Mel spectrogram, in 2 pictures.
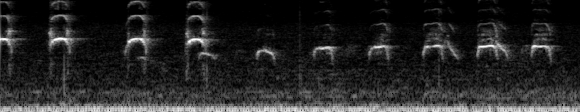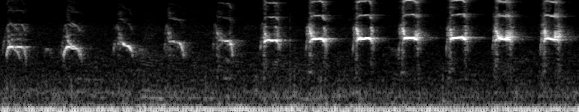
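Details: Week-old Penciled Call ducklings give softer, lower downslurred cheeps that build into loud, sharp, high peeps in quick succession, over a continuous low hum.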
